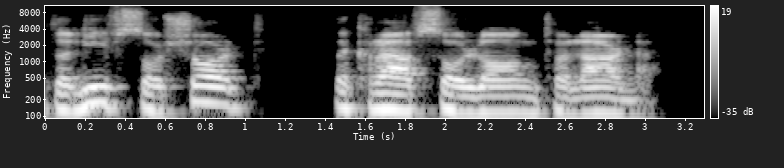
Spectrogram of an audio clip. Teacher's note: we have an alternation of unstressed and stressed syllables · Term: iambic pentameter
